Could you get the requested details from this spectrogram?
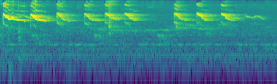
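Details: Pleci Buxtoni white-eye singing as a lure to provoke other birds: rapid run of sharp, high, falling notes, several per half-second, with a soft continuous electrical hum underneath.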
